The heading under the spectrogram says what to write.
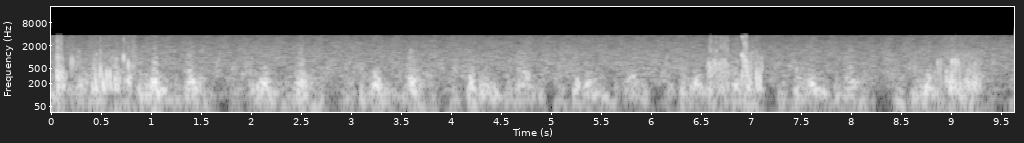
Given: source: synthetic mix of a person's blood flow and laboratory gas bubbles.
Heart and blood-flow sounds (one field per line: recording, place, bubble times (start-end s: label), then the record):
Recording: Doppler ultrasound of blood flow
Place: precordium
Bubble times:
0.02-0.25 s: bubbles
0.38-0.84 s: bubbles
6.55-6.78 s: bubbles
6.88-7.14 s: bubbles
8.83-9.31 s: bubbles
From the record:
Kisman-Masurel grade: 223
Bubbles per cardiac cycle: several, 3 to 8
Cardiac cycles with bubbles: 10 to 50%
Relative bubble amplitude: loud (0.450 to 0.775)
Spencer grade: 2 (many but less than half of the cardiac periods contain bubble signals, singularly or in groups)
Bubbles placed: only in the low amplitude regions of the cardiac cycle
